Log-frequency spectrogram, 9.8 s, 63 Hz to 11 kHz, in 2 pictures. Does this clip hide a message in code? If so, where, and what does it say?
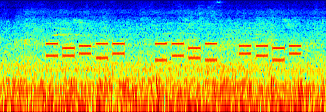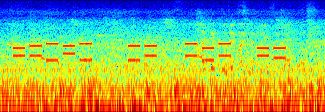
Yes: DTMF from 0.7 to 9.2 s, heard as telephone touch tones, dialled by machine, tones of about 180 ms, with street noise. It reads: 9706# 3943 0810 78303 28 919 74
